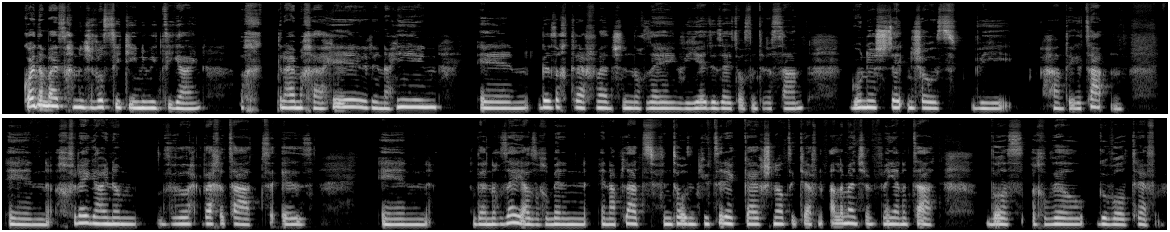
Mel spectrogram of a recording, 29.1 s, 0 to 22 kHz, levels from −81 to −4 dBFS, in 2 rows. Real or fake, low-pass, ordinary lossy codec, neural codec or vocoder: real; none; none; none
